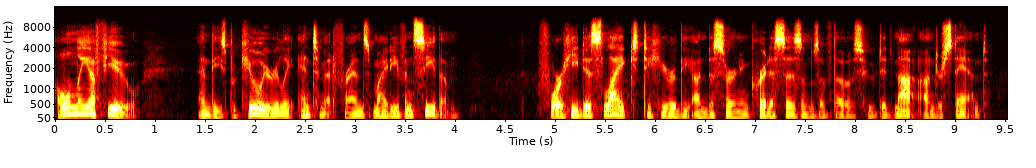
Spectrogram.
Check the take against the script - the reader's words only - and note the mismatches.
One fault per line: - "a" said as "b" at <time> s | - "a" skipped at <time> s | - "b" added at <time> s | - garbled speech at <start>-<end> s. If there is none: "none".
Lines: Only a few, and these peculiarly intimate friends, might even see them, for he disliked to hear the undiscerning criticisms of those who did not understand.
none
